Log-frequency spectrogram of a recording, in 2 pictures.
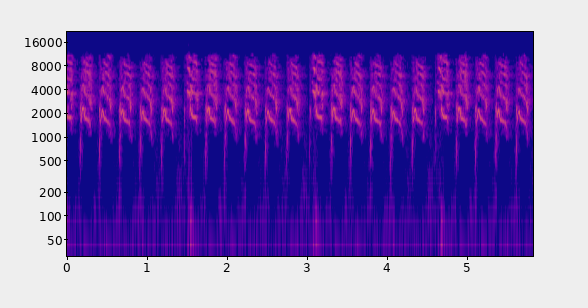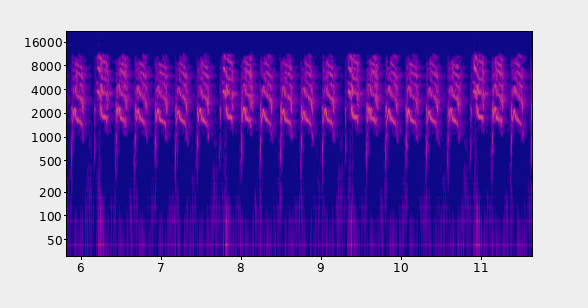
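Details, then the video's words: A green parrot gives harsh, grating screeches in fast, nearly unbroken runs, several per second, with no other sounds. "parrot voice ! طوطے کی آواز ! Totay ke awaz"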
